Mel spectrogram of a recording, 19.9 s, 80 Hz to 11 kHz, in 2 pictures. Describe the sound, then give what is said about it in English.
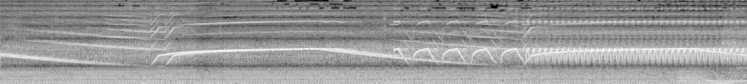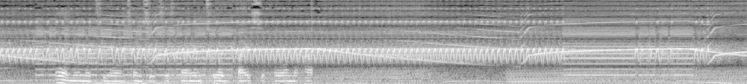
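A police car siren wails loudly while responding code 3, sweeping up and down in long cycles, then switching to a rapid yelping pattern before returning to the steady wail, with rumbling road noise beneath. “All units, respond code 3.”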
